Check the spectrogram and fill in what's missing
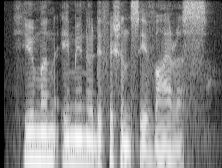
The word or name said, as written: human immunodeficiency virus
